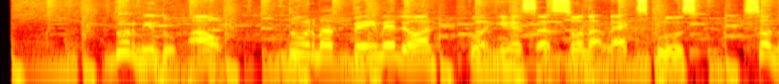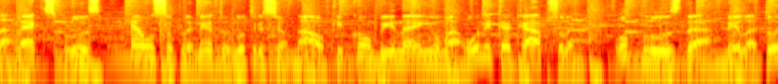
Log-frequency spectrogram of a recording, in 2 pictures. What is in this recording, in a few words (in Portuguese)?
Spot; Sonalex Plus; Biofhitus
